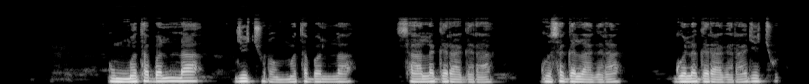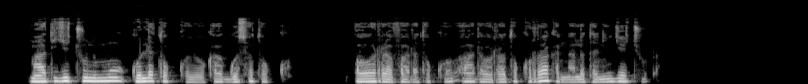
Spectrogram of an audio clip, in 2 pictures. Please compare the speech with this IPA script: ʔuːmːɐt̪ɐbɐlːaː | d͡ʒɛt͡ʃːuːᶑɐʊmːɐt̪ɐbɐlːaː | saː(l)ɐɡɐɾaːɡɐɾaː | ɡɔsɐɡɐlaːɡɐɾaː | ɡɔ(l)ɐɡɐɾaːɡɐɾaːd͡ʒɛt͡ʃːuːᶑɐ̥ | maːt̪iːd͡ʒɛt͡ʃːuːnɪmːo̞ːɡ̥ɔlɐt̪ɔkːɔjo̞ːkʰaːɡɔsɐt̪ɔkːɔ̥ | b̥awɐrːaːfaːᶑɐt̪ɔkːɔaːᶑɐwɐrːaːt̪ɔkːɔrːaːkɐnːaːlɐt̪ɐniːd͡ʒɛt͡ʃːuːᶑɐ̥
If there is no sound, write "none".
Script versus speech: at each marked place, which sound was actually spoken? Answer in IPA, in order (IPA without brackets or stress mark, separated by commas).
l, l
